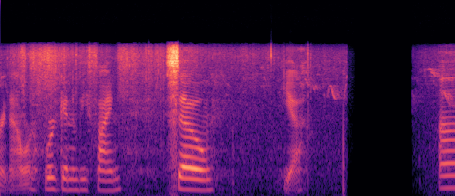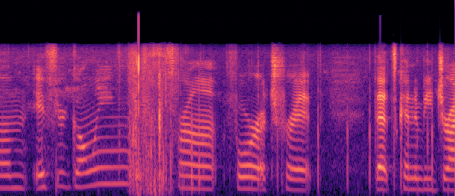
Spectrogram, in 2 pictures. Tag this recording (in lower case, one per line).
speech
